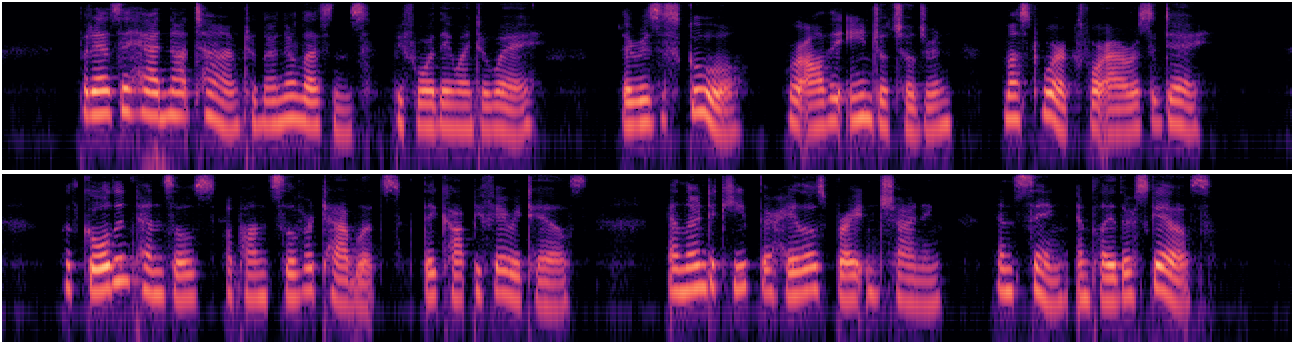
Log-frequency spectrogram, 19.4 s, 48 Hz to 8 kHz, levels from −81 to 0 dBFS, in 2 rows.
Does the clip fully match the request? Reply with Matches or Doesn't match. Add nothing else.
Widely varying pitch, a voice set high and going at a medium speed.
Doesn't match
